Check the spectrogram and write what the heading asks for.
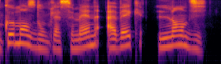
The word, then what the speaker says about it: lundi: On commence donc la semaine avec lundi. La prononciation est assez simple. Lune dit. Le petit piège c'est le son 1 qui est un son nasal typiquement français.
